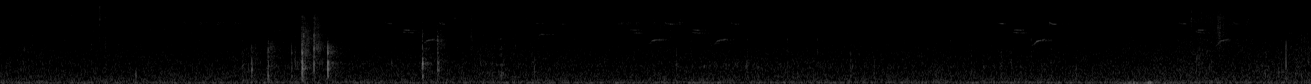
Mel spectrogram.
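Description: Quiet woodland ambience with a few short, high bird chirps scattered through it. A cluster of sharp cracks about three seconds in and another a second later, like twigs snapping underfoot.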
